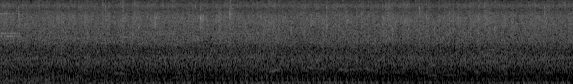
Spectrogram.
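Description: Rain falls in a steady, even wash of fine patter, constant and moderately faint with no breaks, filling the background from start to finish.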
